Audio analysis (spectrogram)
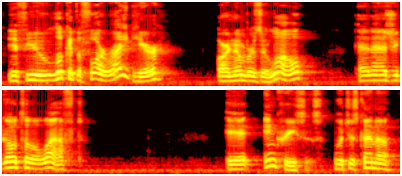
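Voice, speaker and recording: An American man giving a casual, unscripted product demonstration in a measured, explanatory way. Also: on the high side, a bit bright. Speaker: vintage radio collector presenting a video review.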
